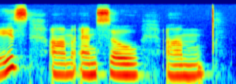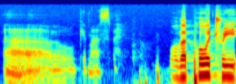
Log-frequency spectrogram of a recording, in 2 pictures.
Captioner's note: spanish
